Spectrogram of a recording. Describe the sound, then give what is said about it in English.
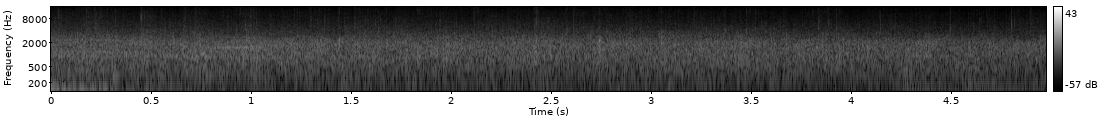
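Audience applause for the volunteers who handled ticket coordination for three nights of Stairway, a dense, steady crackle of many hands clapping at an even loudness with no voices on top. “And they deserve a huge round of applause, because that's a hard job.”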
